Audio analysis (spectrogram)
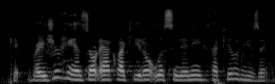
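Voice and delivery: ordinary delivery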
